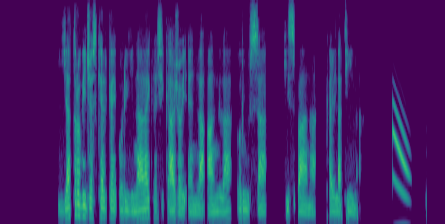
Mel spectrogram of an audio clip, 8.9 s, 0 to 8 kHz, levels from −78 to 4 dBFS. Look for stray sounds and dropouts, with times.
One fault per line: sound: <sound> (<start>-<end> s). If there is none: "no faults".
sound: chirp (7.9-8.2 s)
